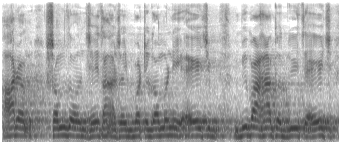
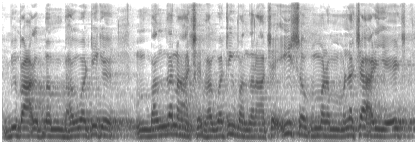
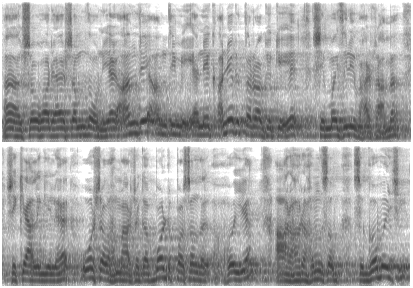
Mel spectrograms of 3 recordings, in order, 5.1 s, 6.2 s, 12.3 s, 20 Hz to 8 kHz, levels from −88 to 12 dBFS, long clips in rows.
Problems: background sounds at intervals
